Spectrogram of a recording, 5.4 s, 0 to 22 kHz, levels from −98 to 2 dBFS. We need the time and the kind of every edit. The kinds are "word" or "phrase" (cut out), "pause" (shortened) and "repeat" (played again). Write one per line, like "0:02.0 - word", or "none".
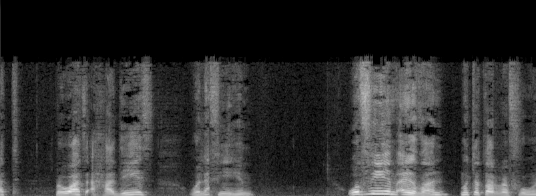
0:02.1 - word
